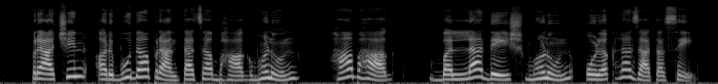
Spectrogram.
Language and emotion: Marathi, neutral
